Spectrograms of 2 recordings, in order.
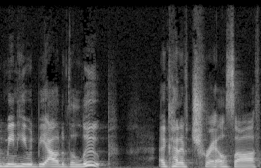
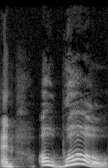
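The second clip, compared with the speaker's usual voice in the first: put-on folksy good old boy delivery, pitched up; 3 semitones higher than usual. Retelling how an actor delivered a line: imitating a good old boy read. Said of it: "in this very good old boy read".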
